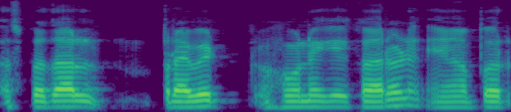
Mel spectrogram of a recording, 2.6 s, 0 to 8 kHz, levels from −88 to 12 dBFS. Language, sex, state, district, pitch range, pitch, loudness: Hindi, male, Uttar Pradesh, Gorakhpur, 145-155 Hz, 150 Hz, -17 LUFS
